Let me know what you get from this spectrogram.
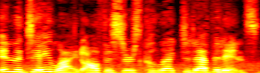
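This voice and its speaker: In an American accent, a woman speaks at a high pitch and a moderate pace with ordinary pitch variation, over noticeable background noise. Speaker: television news reporter and anchor. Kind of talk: recorded news package voiceover.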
